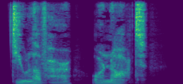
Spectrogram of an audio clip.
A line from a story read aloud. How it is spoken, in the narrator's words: He hisses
